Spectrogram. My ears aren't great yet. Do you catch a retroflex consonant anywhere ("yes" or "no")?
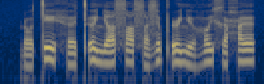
yes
